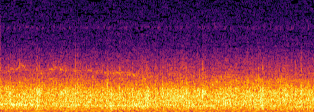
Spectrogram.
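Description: A large audience applauding steadily.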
